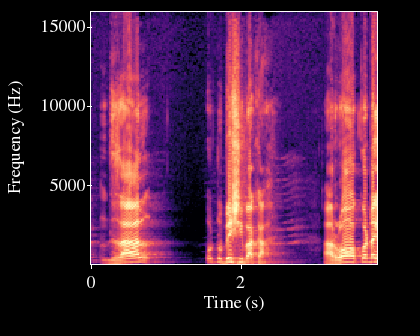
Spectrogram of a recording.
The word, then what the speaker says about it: ر: কিরকম দেখেন দাল জাল একটু বেশি বাঁকা আর রকটা কি হালকা বাকা বলেন র এই অকটার নাম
